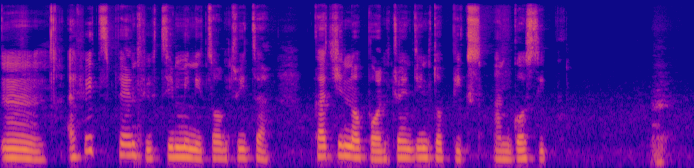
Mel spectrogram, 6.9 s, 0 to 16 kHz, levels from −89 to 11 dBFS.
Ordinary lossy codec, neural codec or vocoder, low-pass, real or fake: none; none; 14.4 kHz; real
